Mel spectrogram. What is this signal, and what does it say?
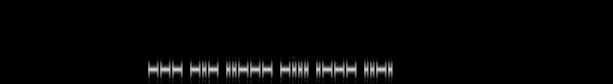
Morse code, heard as a keyed tone, about 37 wpm, 700 Hz. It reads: OK2BJF
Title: DXCC-100 Call Signs - 6 Characters - Repeated 3x - 40wpm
